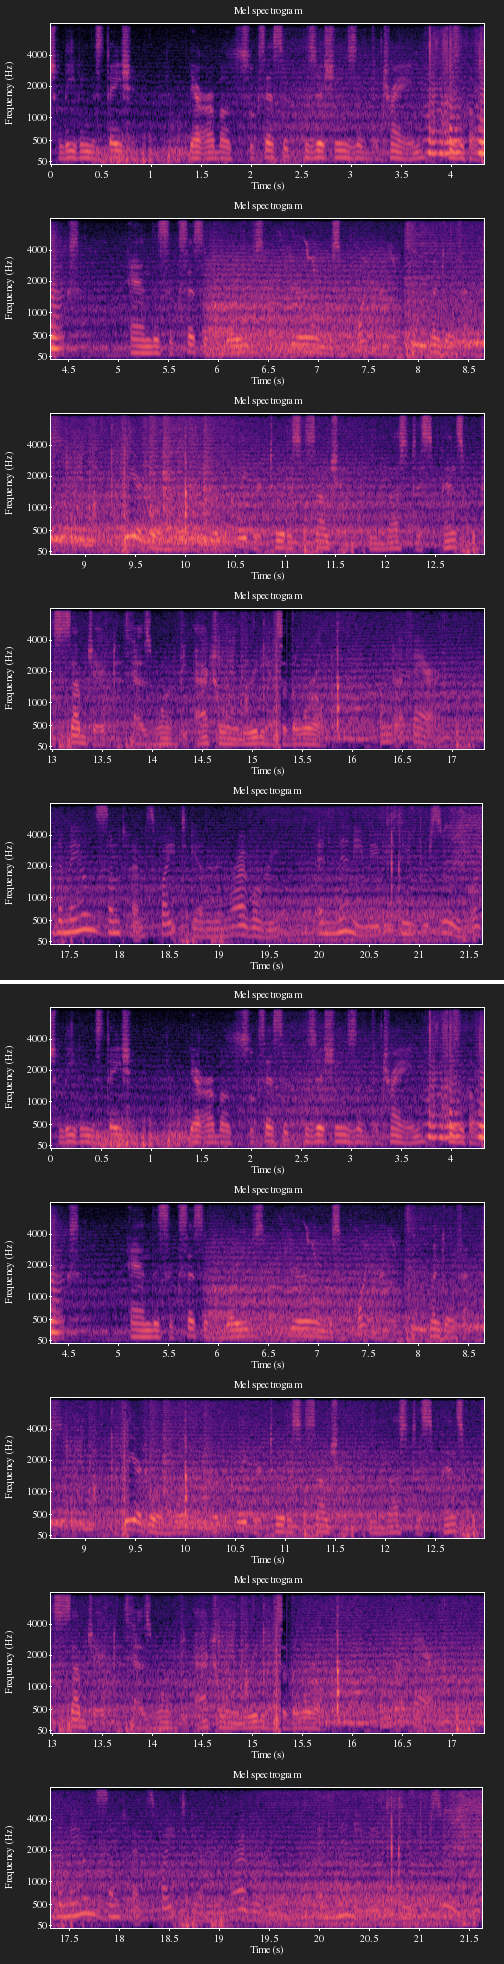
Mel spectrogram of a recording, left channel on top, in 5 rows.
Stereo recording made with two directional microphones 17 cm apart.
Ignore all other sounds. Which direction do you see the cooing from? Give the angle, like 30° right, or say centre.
50° left.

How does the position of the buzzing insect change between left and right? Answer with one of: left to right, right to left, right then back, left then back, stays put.
left then back.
